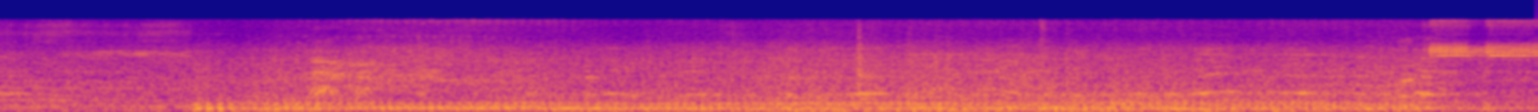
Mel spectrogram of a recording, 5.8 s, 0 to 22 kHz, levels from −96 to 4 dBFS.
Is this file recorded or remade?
recorded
